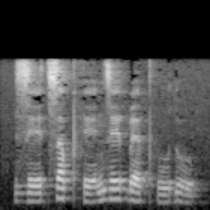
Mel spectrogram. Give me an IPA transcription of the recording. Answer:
zet͡sɐ pʰenzeɓɛ pʰuɗu

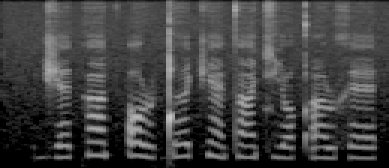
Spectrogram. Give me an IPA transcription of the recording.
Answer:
d͡ʒɛ˨ kã˦t͡sʼɒ˦˨ɹɡ͡ǃɜ˦t͡ʃɛ̃˦˨ tã˧t͡ɕi˨ɹqʼɛ̃˧ɹxɛ˧

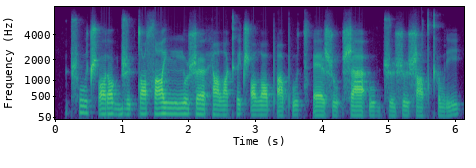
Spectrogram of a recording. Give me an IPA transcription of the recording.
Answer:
ʈ͡ʂʰut͡ʃʼɔ ɾɔɡɖ͡ʐʉʔtɔ sˤɛjnːu ʂœ hɛðˤikʰɘt͡ʃʼœ ðˤœpʼɑpʼu t͡sʼɛʂuʔ ʂa ʔuɡʈ͡ʂʉʂʉ ʂɔtˤkʰuɾi

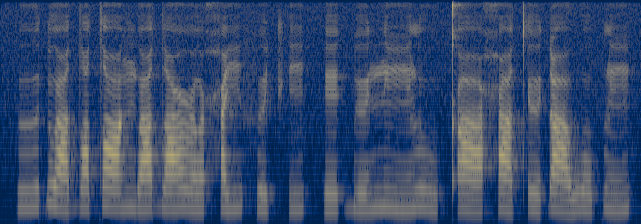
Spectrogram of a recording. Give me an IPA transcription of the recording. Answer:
ɯː˨˦ɗoː˧˩˧ dˤɯ˨˦tˤɑ˨˦ ŋo˨˦dˤo˨˦ʕo˨˦ ħiː˨˦fø˨˦t͡ʃʼi˨˦ | e˨˦ɡ͡bø˨˦ nĩː˧˩˧luː˧˩˧kʼɑː˧˩˧ ħɑ˧˩˧tʼø˧˩˧ɗɑː˧˩˧wo˨˦ plĩ˨˦

